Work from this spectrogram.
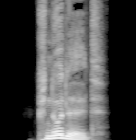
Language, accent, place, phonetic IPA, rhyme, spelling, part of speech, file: German, Germany, Berlin, [ˈknʊdl̩t], -ʊdl̩t, knuddelt, verb, De-knuddelt.ogg
- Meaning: inflection of knuddeln: 1. third-person singular present 2. second-person plural present 3. plural imperative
